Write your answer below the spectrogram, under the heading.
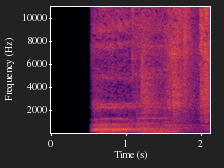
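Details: An angry dog gives a single deep, harsh, drawn-out bark-growl after a brief silence.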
